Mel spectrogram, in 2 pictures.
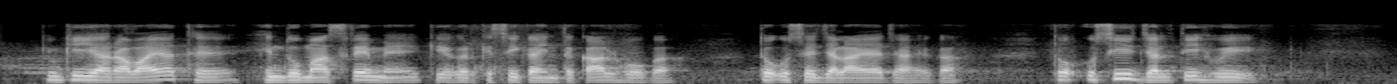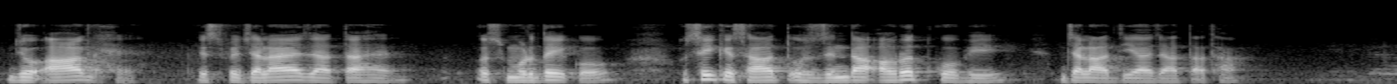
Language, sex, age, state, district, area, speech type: Urdu, male, 18-30, Delhi, South Delhi, urban, spontaneous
